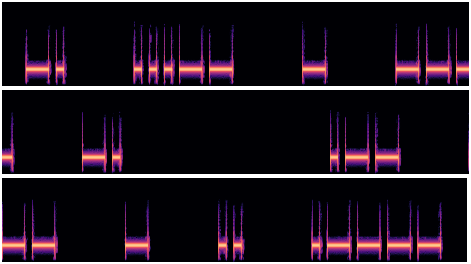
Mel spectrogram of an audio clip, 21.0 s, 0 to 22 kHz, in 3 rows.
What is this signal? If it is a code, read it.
Morse code, heard as a keyed tone, about 10 wpm, spaced as for 6 wpm, 800 Hz. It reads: N3TON WMTI1
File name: LEZIONI / 5 LBVC / 5 L ws 10wpm 3636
